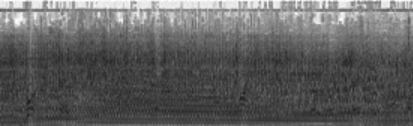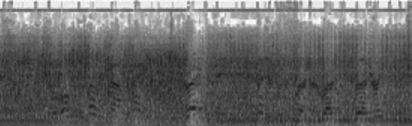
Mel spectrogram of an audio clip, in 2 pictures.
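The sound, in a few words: triplane aircraft engine at airshow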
